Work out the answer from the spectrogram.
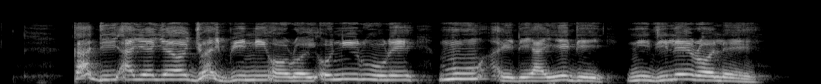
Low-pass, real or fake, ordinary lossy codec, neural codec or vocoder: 7.2 kHz; real; MP3, 64 kbps; none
